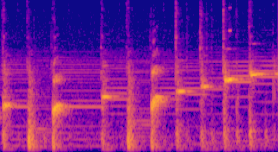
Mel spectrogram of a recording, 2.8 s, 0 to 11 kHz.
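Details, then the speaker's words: 1974 Minimoog with the envelope turned down. Each key press gives a short bright ping that rises up the keyboard, filter ping. "we have to turn our way down you can hear that little ping in the filter real good"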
